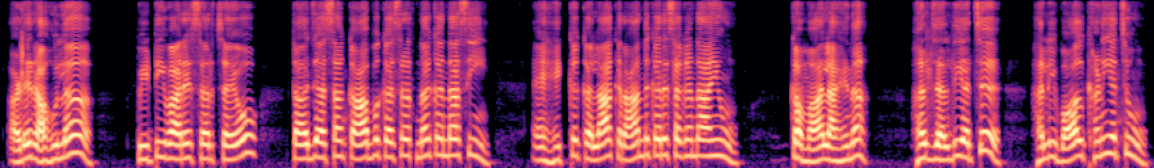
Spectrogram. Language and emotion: Sindhi, surprised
